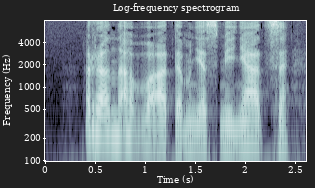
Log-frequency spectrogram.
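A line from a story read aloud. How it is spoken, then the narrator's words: Rich, warm laugh. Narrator (Russian): рассмеялась Иниди с густым, теплым смехом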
